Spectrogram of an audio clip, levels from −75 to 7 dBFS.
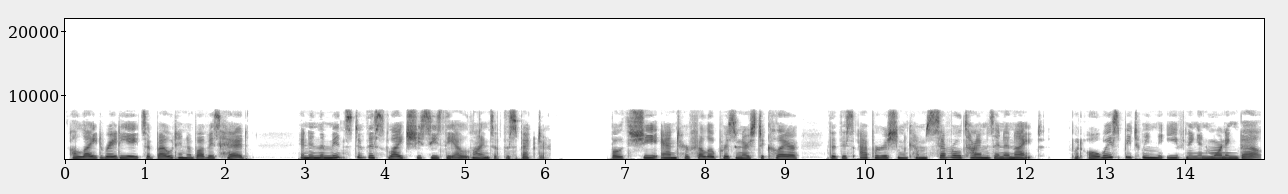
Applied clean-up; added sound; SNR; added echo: none; none; none; none.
